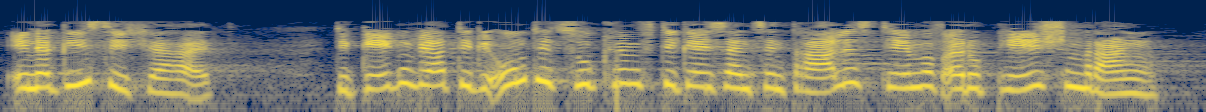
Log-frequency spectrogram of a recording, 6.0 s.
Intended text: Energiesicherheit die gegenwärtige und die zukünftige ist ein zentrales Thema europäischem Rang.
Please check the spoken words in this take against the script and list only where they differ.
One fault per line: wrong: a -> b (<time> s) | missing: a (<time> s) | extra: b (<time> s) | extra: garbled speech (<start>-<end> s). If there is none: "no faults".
no faults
